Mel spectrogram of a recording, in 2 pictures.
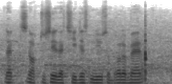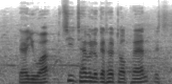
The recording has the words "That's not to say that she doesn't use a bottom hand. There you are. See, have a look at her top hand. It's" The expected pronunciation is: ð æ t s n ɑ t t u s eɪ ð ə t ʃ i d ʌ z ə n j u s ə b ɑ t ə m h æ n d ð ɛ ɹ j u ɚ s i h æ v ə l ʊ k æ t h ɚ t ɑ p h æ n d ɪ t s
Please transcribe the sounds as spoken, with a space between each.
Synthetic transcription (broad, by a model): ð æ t s n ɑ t t u s eɪ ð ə t ʃ i d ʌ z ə n j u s ə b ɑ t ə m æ n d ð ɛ j u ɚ ʃ i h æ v ə l ʊ k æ t h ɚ t ɑ p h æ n ɪ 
